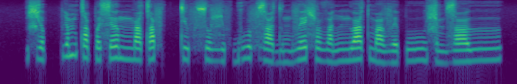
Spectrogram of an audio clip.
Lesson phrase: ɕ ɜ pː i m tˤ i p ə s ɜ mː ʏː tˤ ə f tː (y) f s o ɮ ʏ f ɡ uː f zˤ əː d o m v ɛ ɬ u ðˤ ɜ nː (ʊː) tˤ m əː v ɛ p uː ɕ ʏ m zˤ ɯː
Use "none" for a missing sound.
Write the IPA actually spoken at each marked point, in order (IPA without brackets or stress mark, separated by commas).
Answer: ʏ, uː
